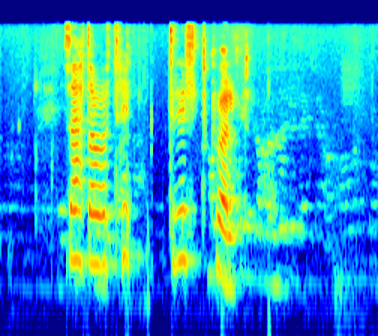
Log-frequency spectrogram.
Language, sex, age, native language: Icelandic, male, 10, Icelandic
